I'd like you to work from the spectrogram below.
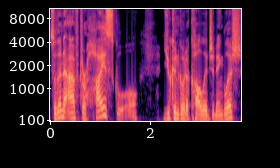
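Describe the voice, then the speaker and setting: A man with a Canadian accent uses a normal speaking voice, fairly high in pitch with ordinary pitch variation, in a very clean recording with a silent background and a dry, close sound with no echo. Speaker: interview guest. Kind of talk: casual chat.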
